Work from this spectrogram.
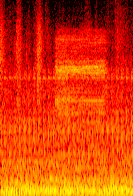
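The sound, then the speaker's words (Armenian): A bus ticket validator gives a single sustained rejection beep when a ticket is scanned: a high, steady electronic tone lasting about a second over a constant rumble of bus noise. “մյուսի կտրոնն էլ սքանավորելիս մերժման ազդանշան է լսվում”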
